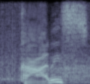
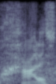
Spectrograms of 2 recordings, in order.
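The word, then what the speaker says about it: χάρις: E realmente, isso é um jogo de palavras que Paulo usa também, porque caris ou charis, tem uma outra maneira de pronunciar mais complicada, e carismata.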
